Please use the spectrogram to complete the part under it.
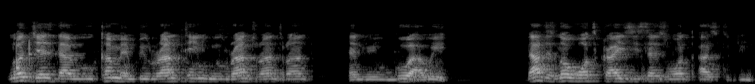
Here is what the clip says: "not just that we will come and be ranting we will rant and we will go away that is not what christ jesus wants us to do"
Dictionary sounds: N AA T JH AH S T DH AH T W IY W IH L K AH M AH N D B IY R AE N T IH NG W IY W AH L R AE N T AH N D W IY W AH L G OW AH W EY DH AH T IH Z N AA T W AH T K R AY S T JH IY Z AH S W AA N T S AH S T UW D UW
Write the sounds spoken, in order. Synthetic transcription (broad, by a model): N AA T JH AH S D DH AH T W IY W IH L K AH M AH N B IY R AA N T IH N W IY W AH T R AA N T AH N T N W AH W G OW AH W EY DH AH T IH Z N AA T W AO T K R AY S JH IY S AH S W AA N T AH S T UW D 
